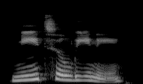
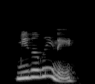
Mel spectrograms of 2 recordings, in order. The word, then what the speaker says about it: Mytilene: He won the Civic Crown for his part in the siege of Mytilene. – Mytilene.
